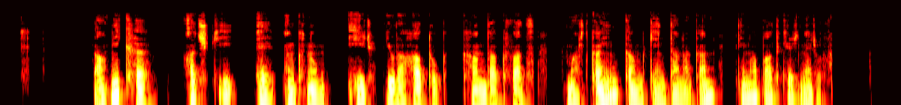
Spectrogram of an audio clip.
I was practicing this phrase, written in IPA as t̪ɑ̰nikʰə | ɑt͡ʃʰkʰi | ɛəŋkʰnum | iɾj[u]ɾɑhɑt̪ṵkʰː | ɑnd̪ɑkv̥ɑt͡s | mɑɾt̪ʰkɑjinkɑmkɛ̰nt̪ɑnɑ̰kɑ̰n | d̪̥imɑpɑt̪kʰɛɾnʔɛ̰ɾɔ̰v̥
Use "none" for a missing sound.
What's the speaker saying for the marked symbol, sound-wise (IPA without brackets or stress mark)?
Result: u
